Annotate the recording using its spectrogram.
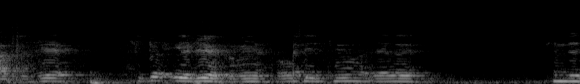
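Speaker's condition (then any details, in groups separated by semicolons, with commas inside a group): Cerebral palsy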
